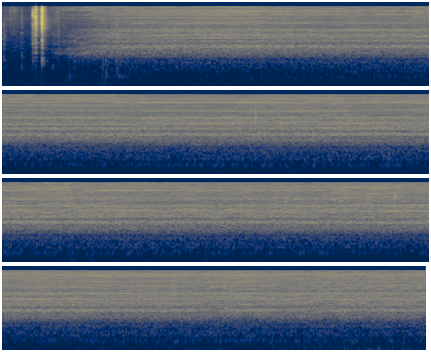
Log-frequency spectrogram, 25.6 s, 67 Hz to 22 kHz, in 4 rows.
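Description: A hair dryer blows on book pages to dry them, a steady, even whoosh that starts after a brief click and runs unbroken for about 25 seconds at moderate, close level without talk.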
